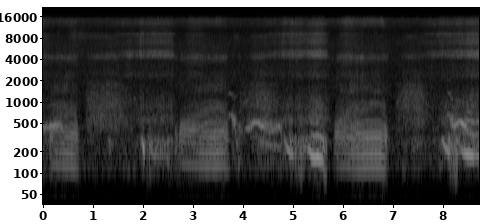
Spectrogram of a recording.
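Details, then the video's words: Quieter, more distant snoring of sleeping French Bulldogs, wheezy rhythmic breaths about every three seconds with faint whistling tones and low rattling exhales. "Snoring French Bulldogs"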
